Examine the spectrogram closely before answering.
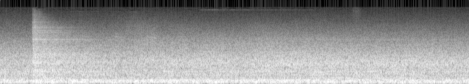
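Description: Steady low machine drone, with a brief clatter about half a second in.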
